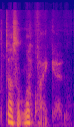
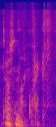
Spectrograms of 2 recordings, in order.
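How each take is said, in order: First: Said in the usual way. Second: Much softer, whispered repeat; whispered echo. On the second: Real, not acted. Streamer repeats it to herself, barely whispered. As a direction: say it again under your breath. Repeats it under her breath.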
